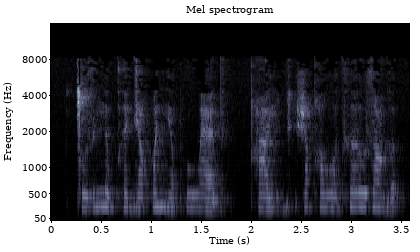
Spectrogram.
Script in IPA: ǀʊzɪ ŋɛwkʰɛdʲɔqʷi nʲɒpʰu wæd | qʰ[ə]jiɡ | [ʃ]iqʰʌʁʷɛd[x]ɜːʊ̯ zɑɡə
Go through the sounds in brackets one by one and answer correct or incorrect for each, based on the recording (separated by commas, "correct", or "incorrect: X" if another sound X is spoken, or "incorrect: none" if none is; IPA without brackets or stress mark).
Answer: incorrect: ɛ, correct, correct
